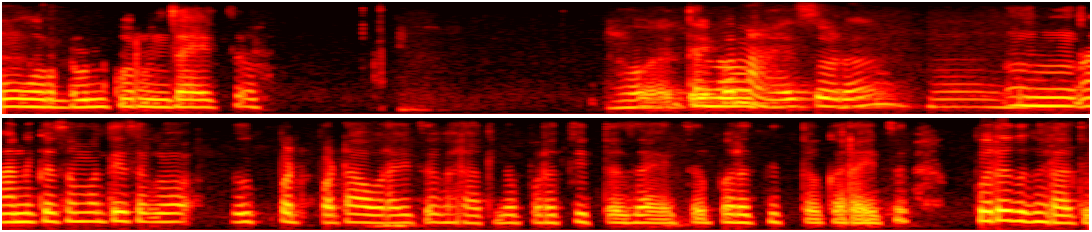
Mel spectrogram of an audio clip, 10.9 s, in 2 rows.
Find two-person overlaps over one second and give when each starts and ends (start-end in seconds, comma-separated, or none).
none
